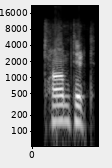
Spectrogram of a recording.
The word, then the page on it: tomtit: American English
